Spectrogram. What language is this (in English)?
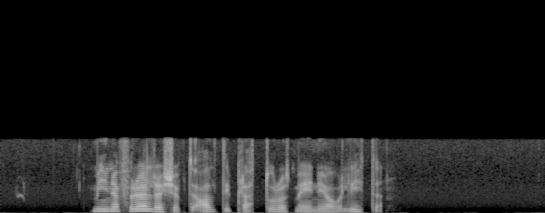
Swedish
